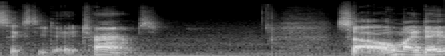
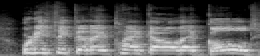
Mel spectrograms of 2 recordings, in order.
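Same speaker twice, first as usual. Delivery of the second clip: high, loud raving rant; 10 semitones higher, 5 dB louder than usual. Retold or imitated. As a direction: rave at him, spitting mad. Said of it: "he raved".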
